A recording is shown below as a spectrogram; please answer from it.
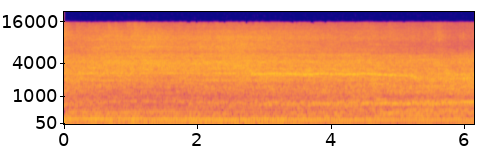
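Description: A heavy metal band playing live, with electric guitars and bass guitar holding long, sustained notes.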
